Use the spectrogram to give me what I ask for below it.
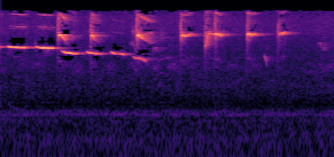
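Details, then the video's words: White-browed (White-rimmed) Warbler, Myiothlypis leucoblephara, singing a long, thin, high whistle that slides slowly downward, then a quick run of short, sharp, very high notes, over a faint low hum. "Cantos Del Arañero Silbón"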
